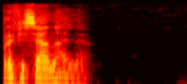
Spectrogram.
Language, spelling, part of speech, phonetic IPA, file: Russian, профессионально, adverb / adjective, [prəfʲɪsʲɪɐˈnalʲnə], Ru-профессионально.ogg
- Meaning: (adverb) professionally; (adjective) short neuter singular of профессиона́льный (professionálʹnyj)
